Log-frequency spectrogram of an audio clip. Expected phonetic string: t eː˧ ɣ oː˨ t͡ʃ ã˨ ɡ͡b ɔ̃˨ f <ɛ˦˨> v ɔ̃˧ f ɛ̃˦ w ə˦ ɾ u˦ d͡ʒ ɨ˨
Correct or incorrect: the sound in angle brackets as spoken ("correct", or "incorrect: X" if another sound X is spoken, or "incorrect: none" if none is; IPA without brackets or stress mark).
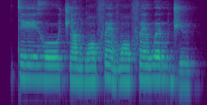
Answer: incorrect: ɛ̃˦˨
